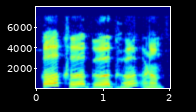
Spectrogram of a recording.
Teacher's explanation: जो क वर्ग होता है उसका उच्चारण स्थान कंठ्य होता है, गला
